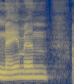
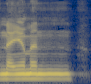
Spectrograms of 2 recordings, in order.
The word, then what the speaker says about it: Naaman: I've heard his name pronounced differently. So it's most commonly Naaman. I'm trying to give it a little bit of Naaman flair.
